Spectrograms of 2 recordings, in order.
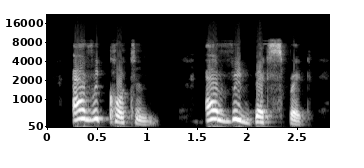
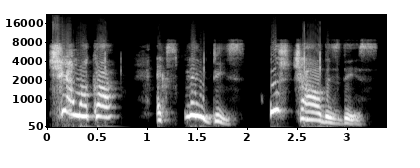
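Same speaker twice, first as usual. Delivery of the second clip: a man shouting at his lover; shouted; 8 semitones higher than usual. A narrator's reading. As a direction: shout her name and demand answers. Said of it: "and shouted".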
